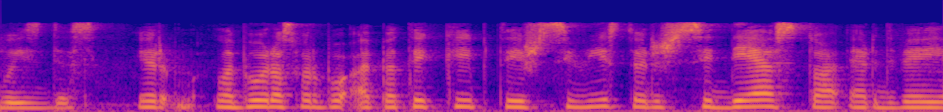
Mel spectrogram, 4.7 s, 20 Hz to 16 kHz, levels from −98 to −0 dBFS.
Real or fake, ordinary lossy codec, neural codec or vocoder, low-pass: real; MP3, 48 kbps; none; 7.2 kHz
